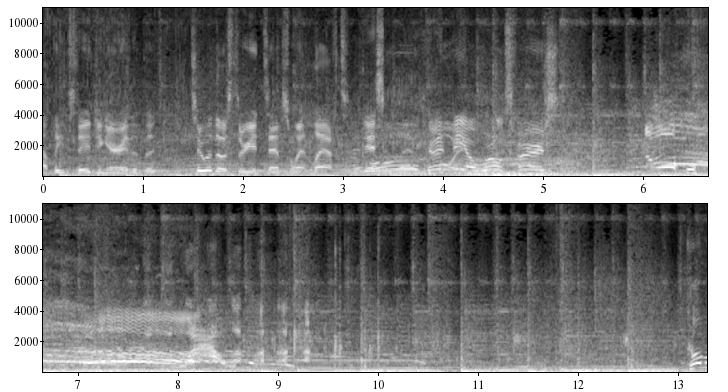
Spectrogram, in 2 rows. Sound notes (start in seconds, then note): 5.8 crowd exclaims; 8.9 energizing country music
